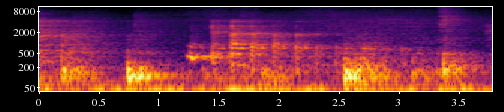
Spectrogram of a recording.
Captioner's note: laughing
